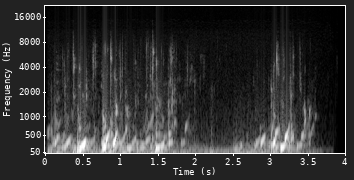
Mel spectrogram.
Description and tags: Water Subsurface Bubbles
Bubbles, foley, low, tone, water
